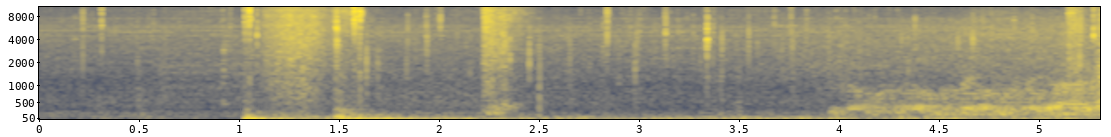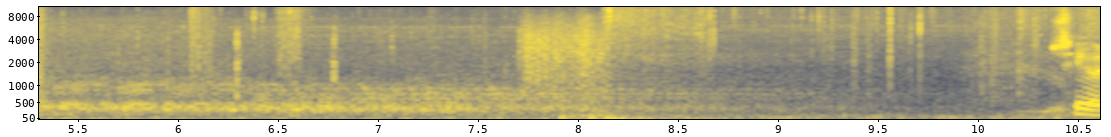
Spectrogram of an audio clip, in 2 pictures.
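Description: A torch flame crackles and roars softly.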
